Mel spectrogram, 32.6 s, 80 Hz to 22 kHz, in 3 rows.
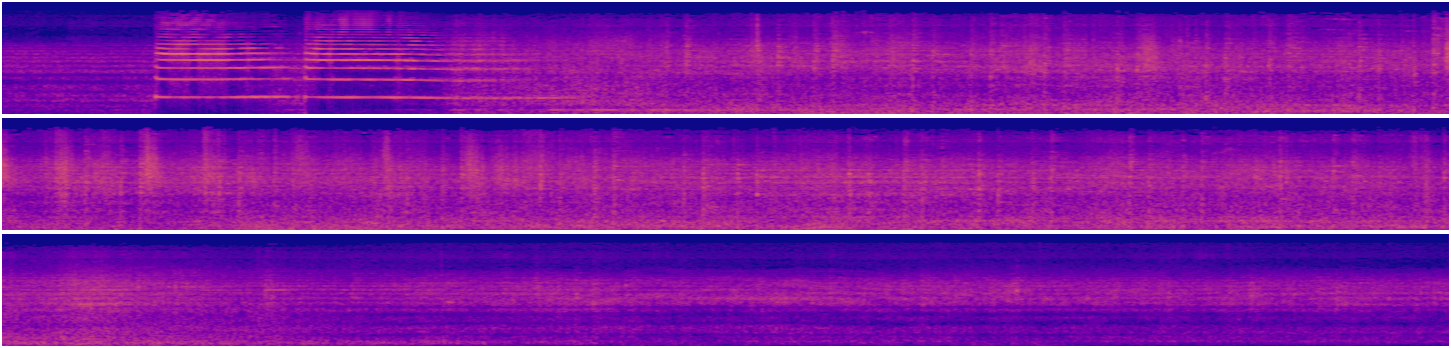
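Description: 060-EA electric locomotive sounding its horn in two blasts, the second longer, about a second in. Its train of tank wagons then rolls past, wheels clicking over the rail joints. The rolling noise fades over the last several seconds as the train moves away.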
